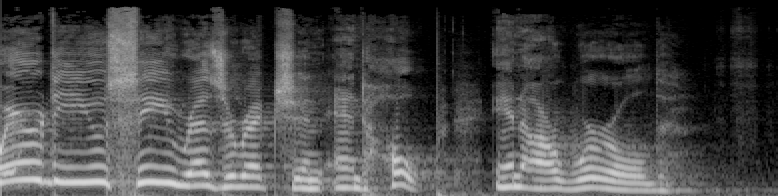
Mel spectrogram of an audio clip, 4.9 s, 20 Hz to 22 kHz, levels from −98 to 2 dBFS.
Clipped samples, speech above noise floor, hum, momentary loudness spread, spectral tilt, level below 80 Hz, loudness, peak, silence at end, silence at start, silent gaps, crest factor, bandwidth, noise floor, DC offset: under 0.1%; 33 dB; none; 8 LU; -5 dB/octave; -50 dBFS; -21 LUFS; -4 dBFS; 0.55 s; 0 s; none; 16 dB; 19 kHz; -55 dBFS; under 0.1%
